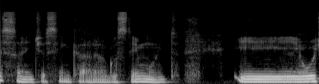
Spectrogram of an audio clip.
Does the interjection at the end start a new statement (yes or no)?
no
